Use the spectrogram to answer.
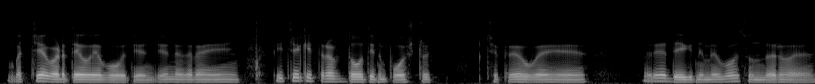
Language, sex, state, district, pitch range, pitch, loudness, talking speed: Hindi, male, Rajasthan, Churu, 110-120 Hz, 115 Hz, -31 LUFS, 175 wpm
